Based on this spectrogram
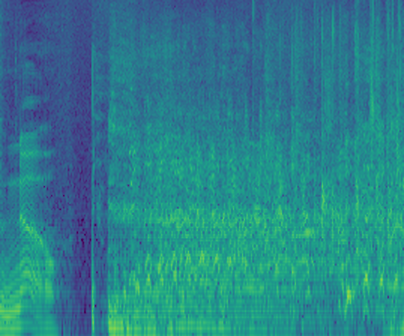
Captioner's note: laughing; clapping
